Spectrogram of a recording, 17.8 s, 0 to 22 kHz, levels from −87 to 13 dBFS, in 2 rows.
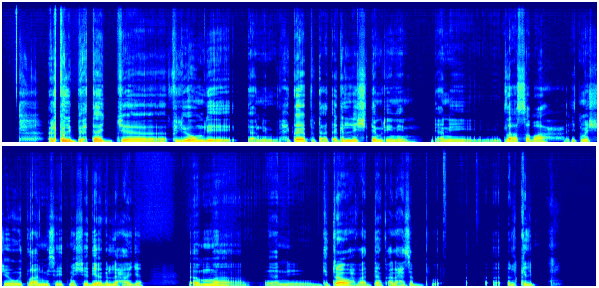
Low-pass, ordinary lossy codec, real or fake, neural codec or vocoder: none; none; fake; vocoder, 48 kHz, 128 mel bands, Vocos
